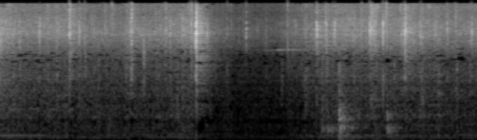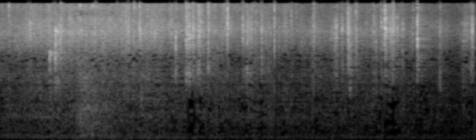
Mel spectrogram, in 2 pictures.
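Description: Eggs in bell-pepper rings frying in olive oil in a nonstick pan: steady sizzling with scattered pops and crackles. A sharp click about two seconds in, after which the sizzle drops for about a second before picking up again.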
